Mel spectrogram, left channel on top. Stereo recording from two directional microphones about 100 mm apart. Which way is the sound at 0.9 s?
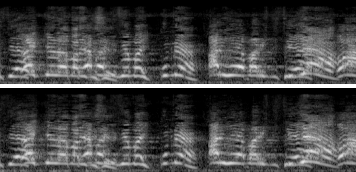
5° left (ahead or behind).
